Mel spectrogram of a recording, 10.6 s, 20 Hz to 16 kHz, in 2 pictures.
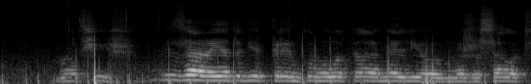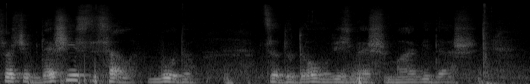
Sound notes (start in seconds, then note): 1.6 ukrainian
